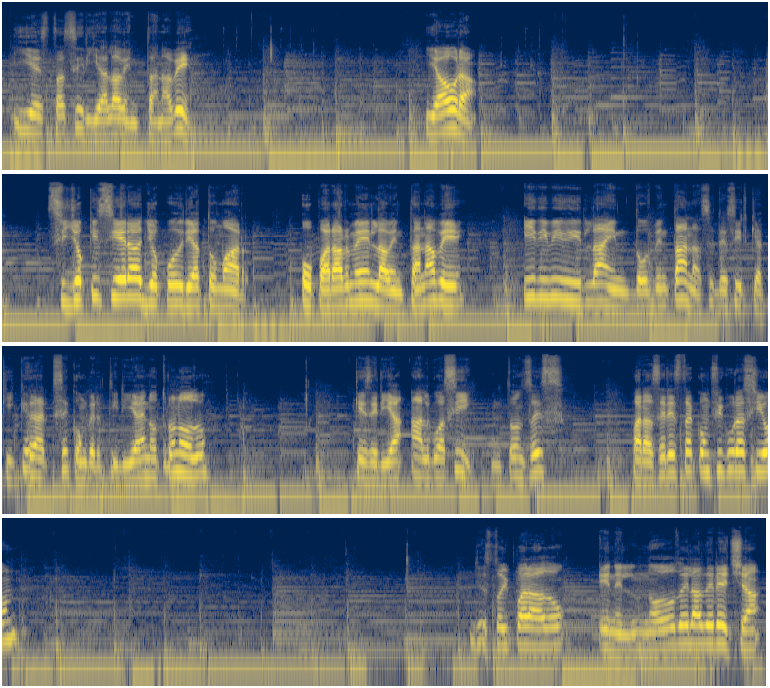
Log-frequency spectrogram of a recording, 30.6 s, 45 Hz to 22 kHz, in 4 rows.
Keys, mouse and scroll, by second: 0.1 click, 2.2 click, 2.8 click, 5.2 click, 17.5 Tab, 25.9 super+7, 27.9 click.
